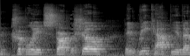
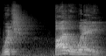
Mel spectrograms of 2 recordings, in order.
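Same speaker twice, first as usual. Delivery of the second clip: ordinary delivery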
